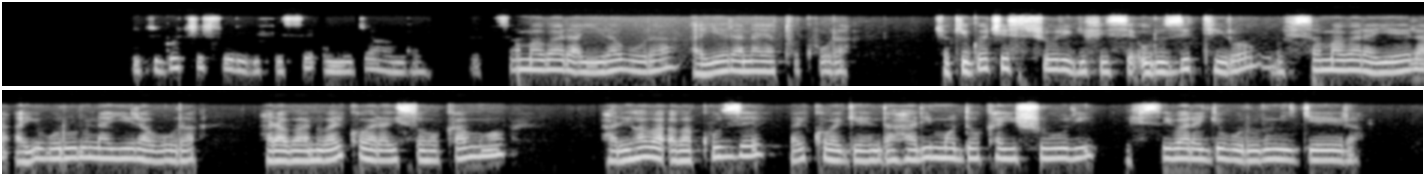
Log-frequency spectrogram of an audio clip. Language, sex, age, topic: Rundi, female, 25-35, education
